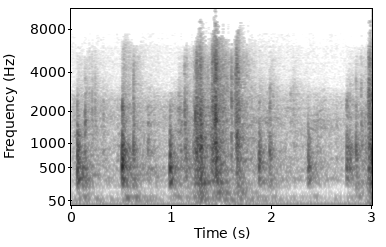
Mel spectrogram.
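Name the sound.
door opening and closing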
